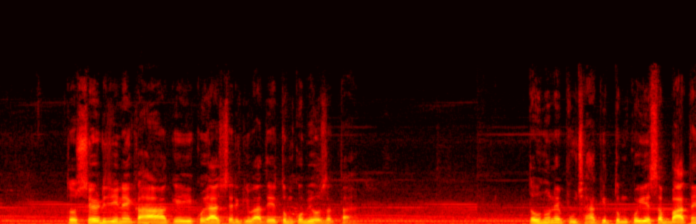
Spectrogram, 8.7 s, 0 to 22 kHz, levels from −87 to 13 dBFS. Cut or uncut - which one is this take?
cut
